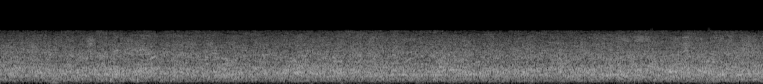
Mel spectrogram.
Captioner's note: general chatter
